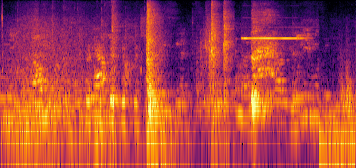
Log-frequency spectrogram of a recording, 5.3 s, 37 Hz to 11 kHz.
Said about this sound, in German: Die Tür der großen Fellhornbahngondel schließt und sanft hebt die Gondel ab. Von 900 geht es auf knapp 2000 Meter hinauf.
